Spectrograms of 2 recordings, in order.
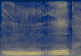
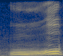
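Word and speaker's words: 五: 산 4는 쓰 우는 우우 여기까지는 똑같아요 거의 되게 비슷하죠 우우 발음할 때는 약간 외부를 타듯이 우우 하시면 되세요 자은 발음이 어떻게 될까요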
